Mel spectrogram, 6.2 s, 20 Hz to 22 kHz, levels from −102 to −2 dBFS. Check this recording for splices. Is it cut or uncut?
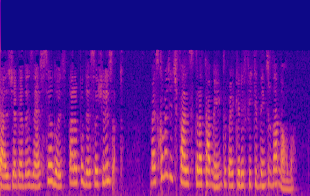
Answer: uncut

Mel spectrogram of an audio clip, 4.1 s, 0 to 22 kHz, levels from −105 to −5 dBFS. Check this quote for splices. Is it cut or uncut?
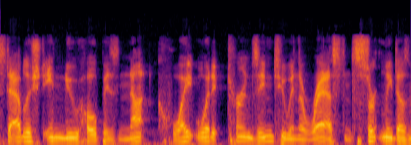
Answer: uncut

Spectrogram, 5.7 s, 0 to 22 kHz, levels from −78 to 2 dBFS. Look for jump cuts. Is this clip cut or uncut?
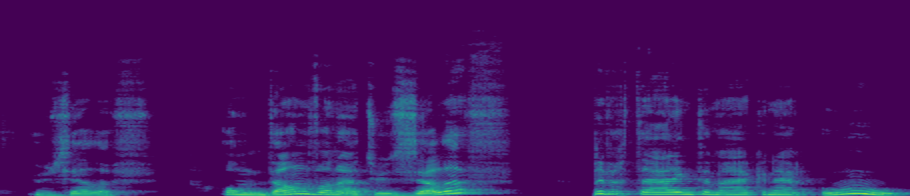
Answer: cut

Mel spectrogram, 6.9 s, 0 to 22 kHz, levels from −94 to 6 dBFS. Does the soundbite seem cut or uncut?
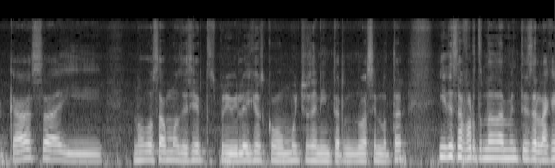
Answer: uncut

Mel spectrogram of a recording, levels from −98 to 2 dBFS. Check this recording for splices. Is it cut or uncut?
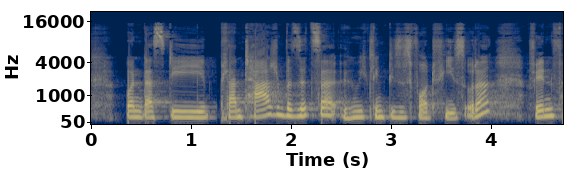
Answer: cut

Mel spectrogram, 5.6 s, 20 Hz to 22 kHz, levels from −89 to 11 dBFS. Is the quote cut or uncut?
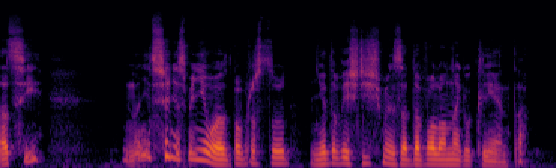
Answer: uncut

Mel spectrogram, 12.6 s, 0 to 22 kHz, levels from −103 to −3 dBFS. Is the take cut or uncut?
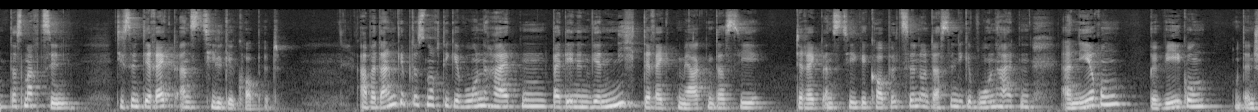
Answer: uncut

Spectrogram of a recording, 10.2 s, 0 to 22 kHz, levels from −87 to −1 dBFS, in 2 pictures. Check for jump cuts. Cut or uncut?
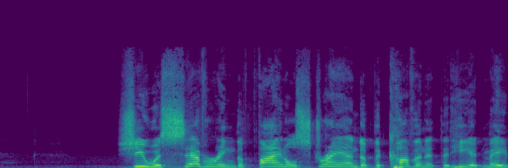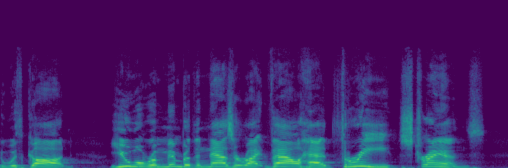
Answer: uncut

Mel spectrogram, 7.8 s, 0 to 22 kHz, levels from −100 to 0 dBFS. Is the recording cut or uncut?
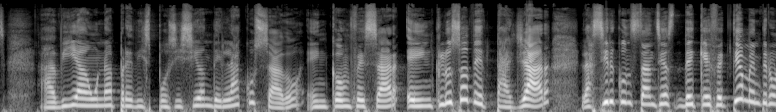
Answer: uncut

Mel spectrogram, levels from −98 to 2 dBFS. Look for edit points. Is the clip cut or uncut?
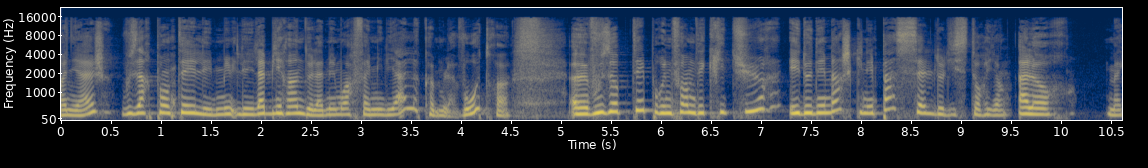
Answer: cut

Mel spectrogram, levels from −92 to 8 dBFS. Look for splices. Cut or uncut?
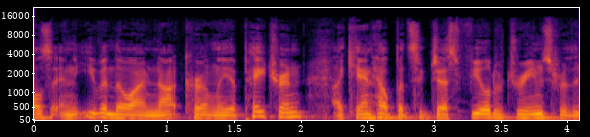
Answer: cut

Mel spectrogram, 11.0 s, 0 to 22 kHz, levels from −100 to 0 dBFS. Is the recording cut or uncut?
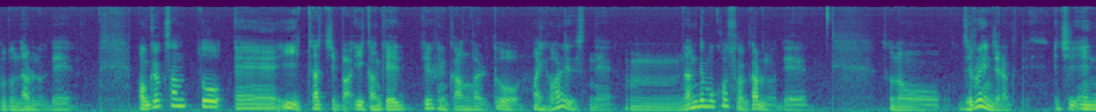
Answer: cut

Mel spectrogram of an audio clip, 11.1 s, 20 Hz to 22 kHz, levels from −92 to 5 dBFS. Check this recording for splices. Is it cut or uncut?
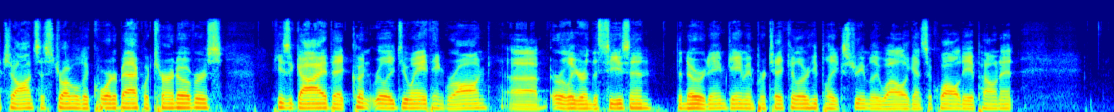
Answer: uncut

